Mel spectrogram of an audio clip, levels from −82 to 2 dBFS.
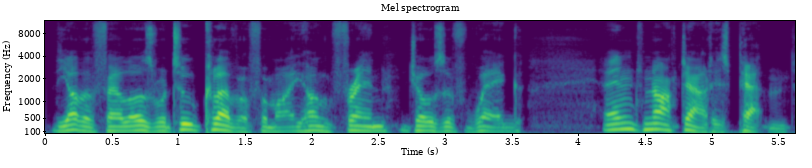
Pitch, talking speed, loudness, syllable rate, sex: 125 Hz, 180 wpm, -18 LUFS, 4.9 syllables/s, male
